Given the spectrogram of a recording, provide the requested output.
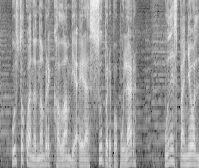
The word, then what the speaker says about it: Columbia: El nombre original en inglés se pronuncia Colombia.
